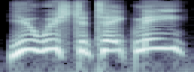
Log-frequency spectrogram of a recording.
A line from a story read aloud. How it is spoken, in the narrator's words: Avienda shouted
